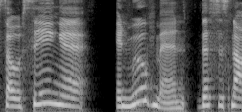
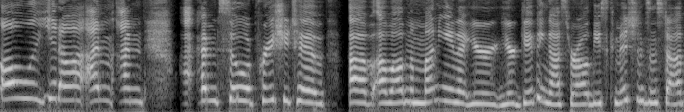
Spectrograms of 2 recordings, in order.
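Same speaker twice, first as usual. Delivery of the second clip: mock-sweet cute voice, higher; 8 semitones higher than usual. Mocking how sellers of commissions talk to clients, in a mock-sweet voice. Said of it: "the cute wording that they're trying to be like".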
